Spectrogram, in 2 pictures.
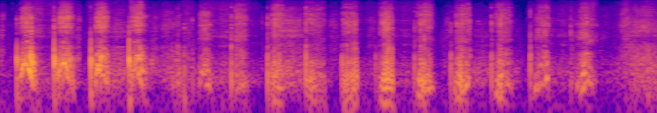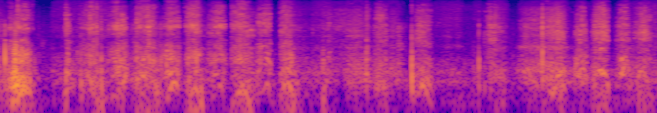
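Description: Farrier's hoof rasp filing around the edge of a horse's hard, dry hoof wall in quick repeated strokes, two to three a second, rounding off the sharp edges.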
